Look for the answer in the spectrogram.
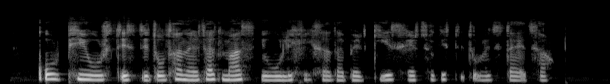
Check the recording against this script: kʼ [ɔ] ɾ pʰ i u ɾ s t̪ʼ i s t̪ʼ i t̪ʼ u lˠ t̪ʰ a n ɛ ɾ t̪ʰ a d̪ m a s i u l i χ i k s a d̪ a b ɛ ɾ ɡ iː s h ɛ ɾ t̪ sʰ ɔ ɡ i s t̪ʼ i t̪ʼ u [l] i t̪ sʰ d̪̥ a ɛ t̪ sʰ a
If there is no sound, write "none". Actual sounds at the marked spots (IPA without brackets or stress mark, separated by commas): u, l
